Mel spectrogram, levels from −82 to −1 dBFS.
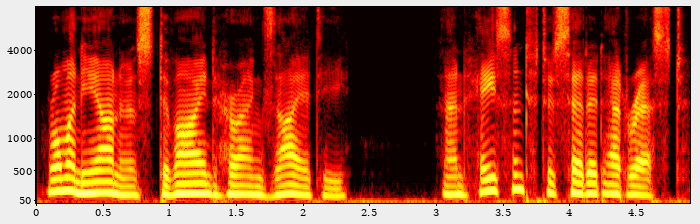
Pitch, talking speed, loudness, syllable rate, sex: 145 Hz, 135 wpm, -15 LUFS, 4.9 syllables/s, male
